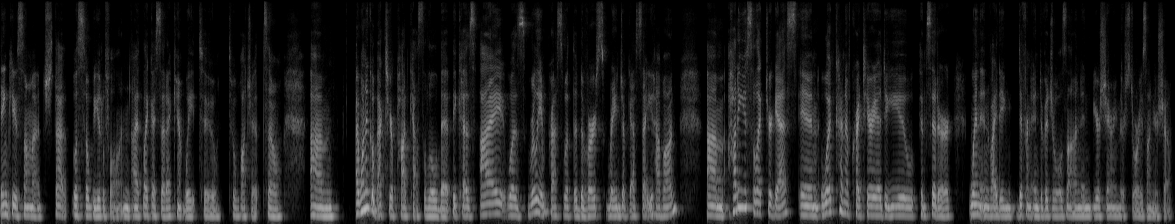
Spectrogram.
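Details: Adult speaker; typical speech.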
